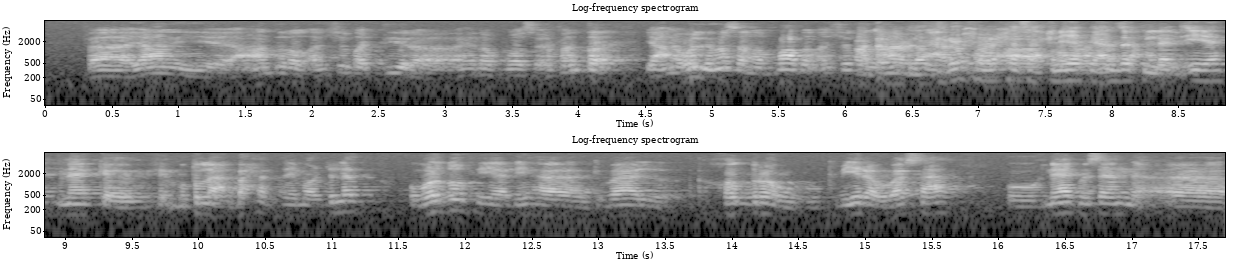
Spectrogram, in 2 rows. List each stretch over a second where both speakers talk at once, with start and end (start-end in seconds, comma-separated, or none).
6.1-8.6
